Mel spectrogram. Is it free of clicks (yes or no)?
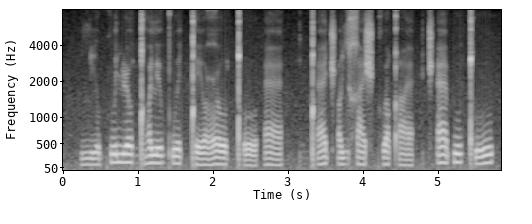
no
